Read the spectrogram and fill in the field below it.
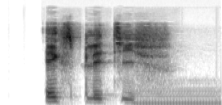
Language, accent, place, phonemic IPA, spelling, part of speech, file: French, France, Lyon, /ɛk.sple.tif/, explétif, adjective, LL-Q150 (fra)-explétif.wav
- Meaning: 1. expletive 2. useless, unnecessary, superfluous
